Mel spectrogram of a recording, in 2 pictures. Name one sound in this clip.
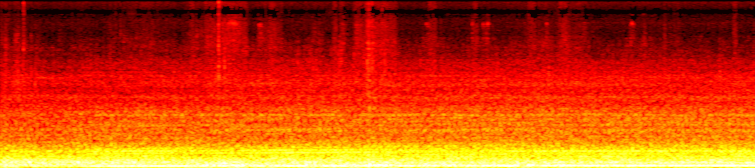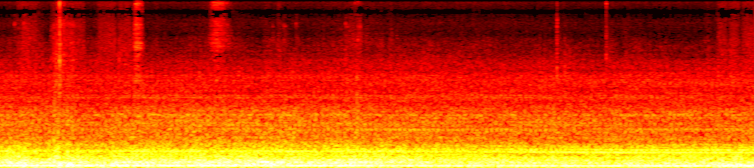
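A car engine hums steadily with road rumble from inside the car as it drives.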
